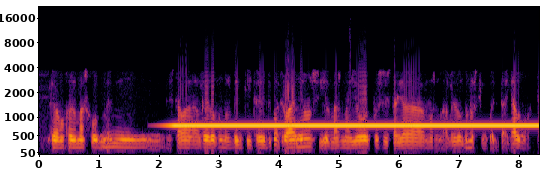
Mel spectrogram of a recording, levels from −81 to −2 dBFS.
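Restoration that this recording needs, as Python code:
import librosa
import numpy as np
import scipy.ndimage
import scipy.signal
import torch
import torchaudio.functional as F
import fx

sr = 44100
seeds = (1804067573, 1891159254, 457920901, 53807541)

y = fx.fix_declip(x, sr, threshold_db=-8.0)
y = fx.notch(y, sr, hz=780.0, q=30.0)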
